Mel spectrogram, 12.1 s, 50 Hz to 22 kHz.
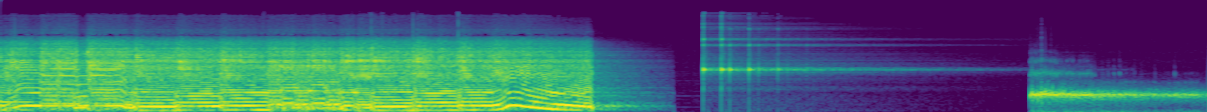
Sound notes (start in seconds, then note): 7.0 the Silence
